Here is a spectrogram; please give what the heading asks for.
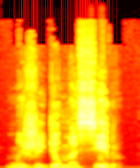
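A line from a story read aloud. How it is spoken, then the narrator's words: Indignant shout. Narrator (Russian): возмущенно выкрикнул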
